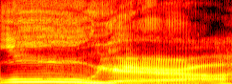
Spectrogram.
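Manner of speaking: rough, raspy, very high "ooh yeah", wrestler-style. Introducing a Pontoon Brewing beer, speaker does a Macho Man Randy Savage 'ooh yeah'. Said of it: "I can't even do an ooh yeah very well".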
